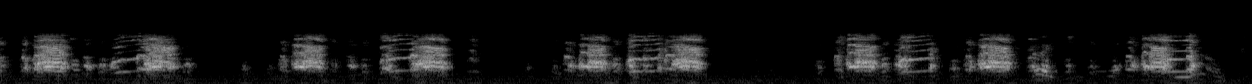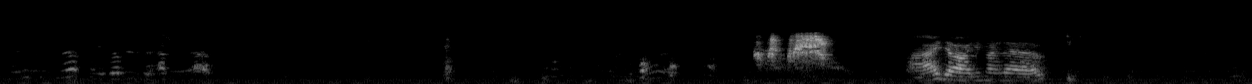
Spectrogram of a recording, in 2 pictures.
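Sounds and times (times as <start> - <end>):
pet bird calling harshly: 20.0 - 20.9.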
